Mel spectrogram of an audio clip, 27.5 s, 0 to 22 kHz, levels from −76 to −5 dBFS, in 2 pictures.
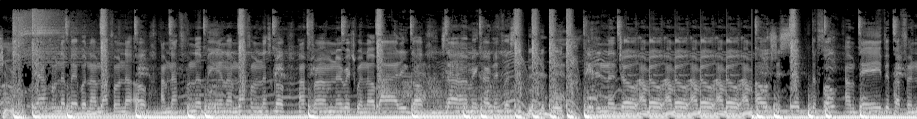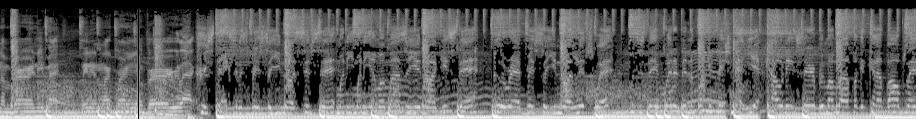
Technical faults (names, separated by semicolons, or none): broken-record loop; Bluetooth stall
